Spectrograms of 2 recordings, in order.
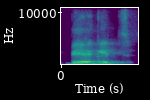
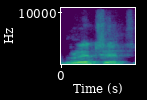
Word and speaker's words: Birgit: in canary islands and a lot of people are saying bridgette they can't pronounce it so yeah because they put the r in the other on the other spot oh yeah yeah yeah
